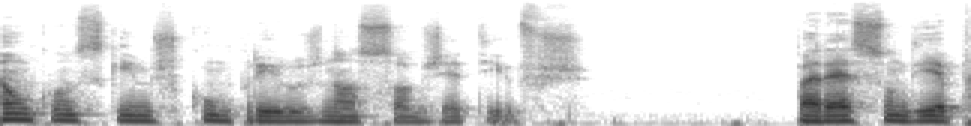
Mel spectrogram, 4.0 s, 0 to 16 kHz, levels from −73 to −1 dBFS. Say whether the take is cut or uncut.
cut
